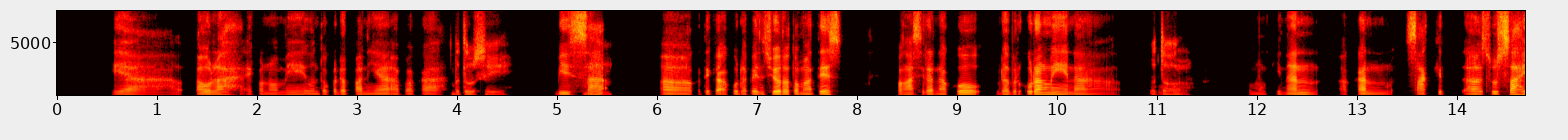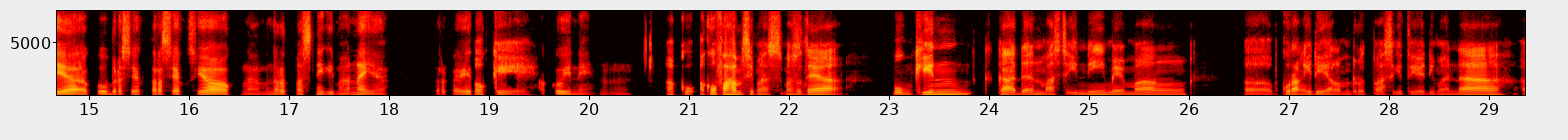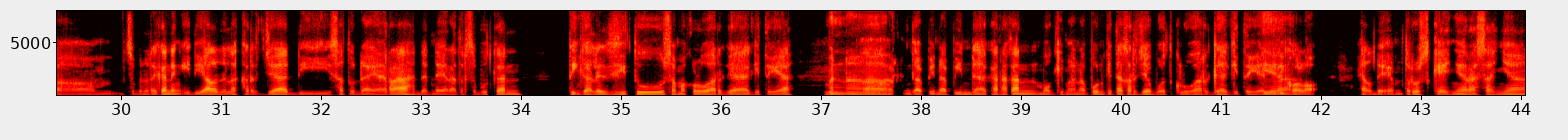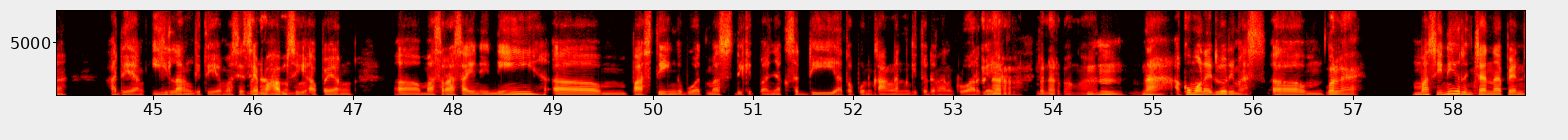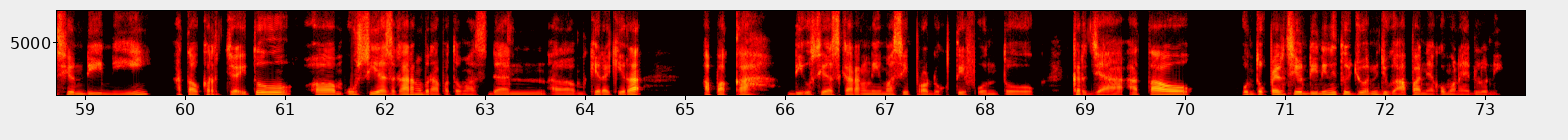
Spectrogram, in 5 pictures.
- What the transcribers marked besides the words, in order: none
- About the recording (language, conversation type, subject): Indonesian, advice, Apakah saya sebaiknya pensiun dini atau tetap bekerja lebih lama?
